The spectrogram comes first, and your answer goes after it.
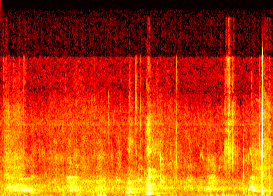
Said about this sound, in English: Oh, these freaking dogs, man.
